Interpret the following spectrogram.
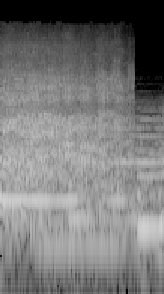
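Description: Background music with a held note, overlaid by a noisy, hissing sound effect that cuts off abruptly near the end.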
